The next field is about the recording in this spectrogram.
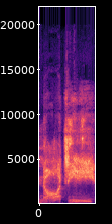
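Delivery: sinister, creepy villain voice. Prompted by another speaker to show off a voice, creepy villain voice. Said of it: "That is creepily good".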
